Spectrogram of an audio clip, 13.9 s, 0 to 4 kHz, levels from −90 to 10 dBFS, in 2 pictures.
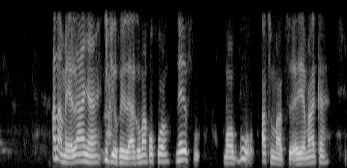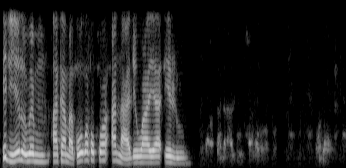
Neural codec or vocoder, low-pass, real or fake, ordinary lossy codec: codec, 16 kHz, 2 kbps, FunCodec, trained on Chinese and English, 25 frames a second; 3.6 kHz; fake; none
